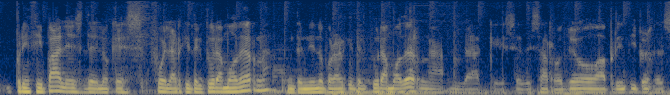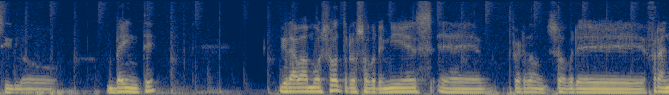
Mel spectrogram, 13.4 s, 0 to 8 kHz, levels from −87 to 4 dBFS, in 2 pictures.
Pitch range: 100-120 Hz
